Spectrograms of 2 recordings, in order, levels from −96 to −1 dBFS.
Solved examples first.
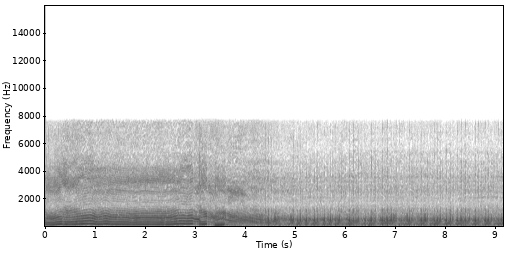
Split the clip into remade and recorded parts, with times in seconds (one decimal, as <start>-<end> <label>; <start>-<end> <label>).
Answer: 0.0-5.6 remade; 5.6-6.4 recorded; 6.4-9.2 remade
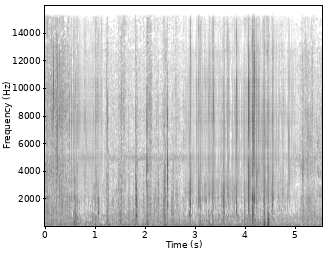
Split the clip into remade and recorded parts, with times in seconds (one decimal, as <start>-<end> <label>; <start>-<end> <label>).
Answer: 0.0-0.5 recorded; 0.5-1.2 remade; 1.2-2.8 recorded; 2.8-5.0 remade; 5.0-5.5 recorded

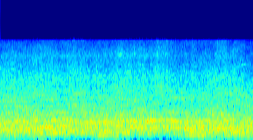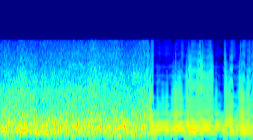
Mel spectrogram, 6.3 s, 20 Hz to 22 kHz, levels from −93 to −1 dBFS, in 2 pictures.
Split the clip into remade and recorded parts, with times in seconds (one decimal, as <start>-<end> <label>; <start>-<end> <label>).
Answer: 0.0-5.0 recorded; 5.0-6.3 remade

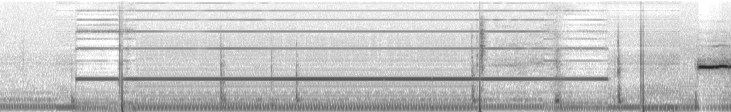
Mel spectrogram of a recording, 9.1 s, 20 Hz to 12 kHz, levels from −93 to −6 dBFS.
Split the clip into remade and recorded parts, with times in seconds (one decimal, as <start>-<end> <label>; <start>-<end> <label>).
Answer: 0.0-0.7 recorded; 0.7-1.7 remade; 1.7-6.8 recorded; 6.8-8.5 remade; 8.5-9.1 recorded

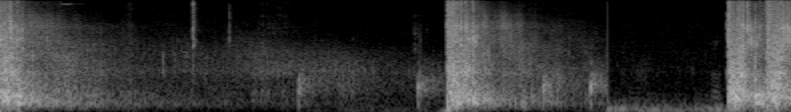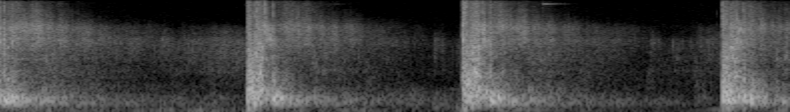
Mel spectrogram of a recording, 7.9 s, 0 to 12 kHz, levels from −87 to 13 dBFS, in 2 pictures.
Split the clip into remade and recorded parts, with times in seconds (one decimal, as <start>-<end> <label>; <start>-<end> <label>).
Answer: 0.0-7.9 recorded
